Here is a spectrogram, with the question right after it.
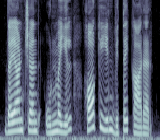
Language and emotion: Tamil, neutral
